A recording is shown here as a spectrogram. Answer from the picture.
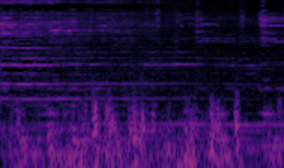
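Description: Music playing through two Skullcandy Barrel XL Bluetooth speakers linked together in multi-link mode.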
